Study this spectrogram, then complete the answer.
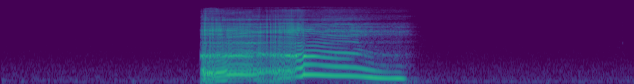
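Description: A man speaks briefly and loudly into a microphone, his voice falling in pitch.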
